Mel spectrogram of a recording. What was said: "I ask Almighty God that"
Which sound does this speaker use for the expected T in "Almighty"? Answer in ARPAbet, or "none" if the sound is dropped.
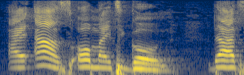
T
